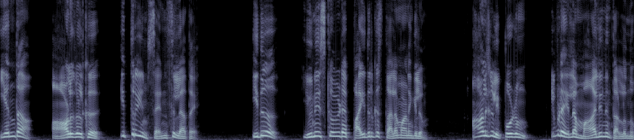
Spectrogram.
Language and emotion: Malayalam, angry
